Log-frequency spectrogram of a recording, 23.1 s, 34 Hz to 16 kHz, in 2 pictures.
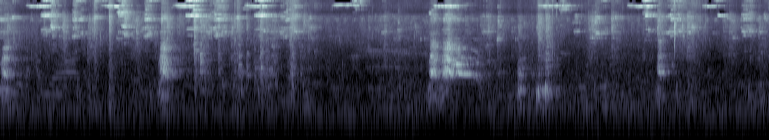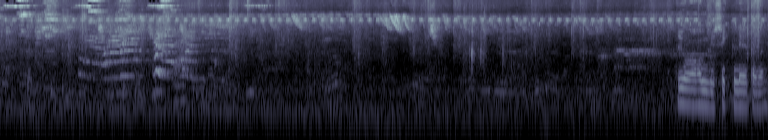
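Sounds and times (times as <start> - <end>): dog barking: 0.0 - 0.4, 2.4 - 3.2, 6.4 - 7.9, 9.8 - 10.2, 13.8 - 14.2.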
